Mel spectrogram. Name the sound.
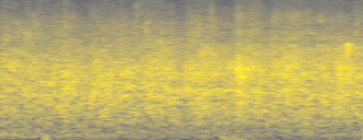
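applause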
